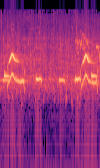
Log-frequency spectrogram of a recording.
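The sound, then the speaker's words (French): A little owl gives two loud, mewing, cat-like cries about a second apart, each swooping up then down in pitch, with faint short notes in between and no voices. “Ce oui-ou, c'est la chouette chevêche. C'est son cri typique, comme un miaulement énergique.”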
